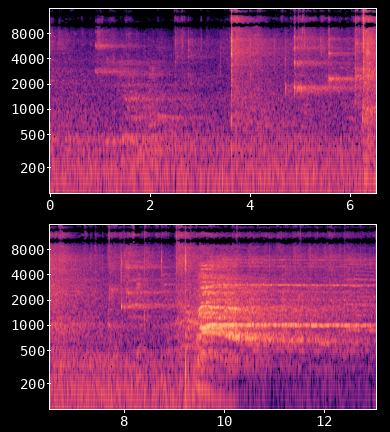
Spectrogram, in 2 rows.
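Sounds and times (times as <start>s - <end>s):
hubbub of hall: 0.0s - 13.0s
court shoes squeaking: 0.8s - 1.8s, 2.4s - 9.3s.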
